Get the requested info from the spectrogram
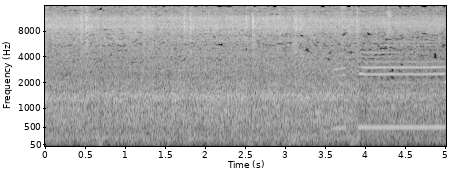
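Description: Steady running noise of a mini tourist train on narrow rails, with a horn sounding one held, single-pitched note that starts with a short slide up about three and a half seconds in.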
